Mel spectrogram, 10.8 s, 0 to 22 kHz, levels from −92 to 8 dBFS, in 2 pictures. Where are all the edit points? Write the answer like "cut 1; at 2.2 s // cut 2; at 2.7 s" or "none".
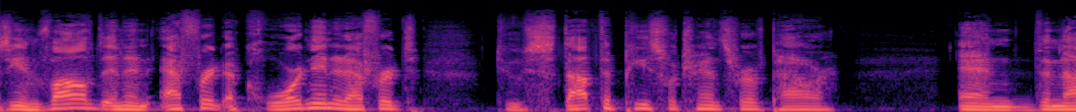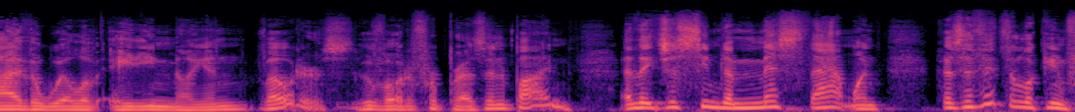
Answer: none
